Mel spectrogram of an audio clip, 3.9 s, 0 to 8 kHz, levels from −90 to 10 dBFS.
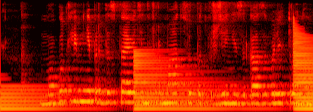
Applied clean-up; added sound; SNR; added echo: none; Guitar; 1 dB; reverberation time 0.6 s.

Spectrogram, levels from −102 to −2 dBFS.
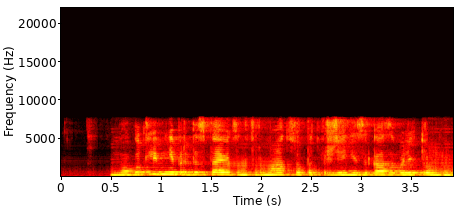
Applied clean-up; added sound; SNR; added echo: neural separator model SepFormer DNS4.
